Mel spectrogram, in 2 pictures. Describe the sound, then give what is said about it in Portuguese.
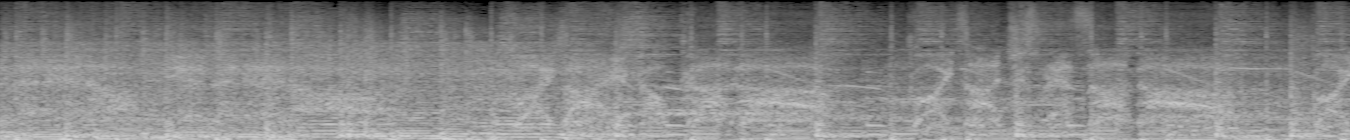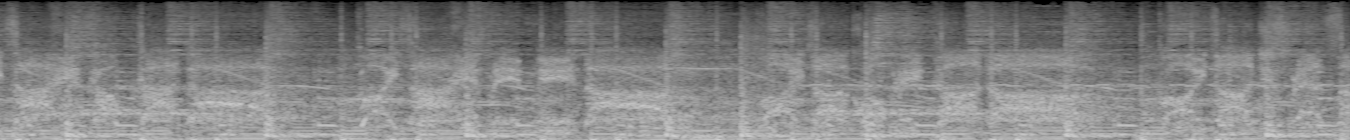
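A loud, dense band track plays throughout with distorted guitars, pounding drums and harsh shouted vocals, keeping a steady, aggressive energy from start to finish. “puta banda, e eu acho que vale a pena qualquer um ouvir. Sobe maldita”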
